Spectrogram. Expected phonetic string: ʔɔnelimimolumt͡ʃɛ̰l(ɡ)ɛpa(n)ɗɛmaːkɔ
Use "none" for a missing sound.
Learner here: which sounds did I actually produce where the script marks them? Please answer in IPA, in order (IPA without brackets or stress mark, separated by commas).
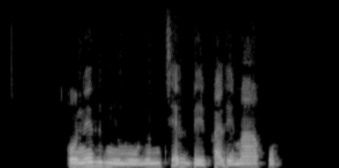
b, none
